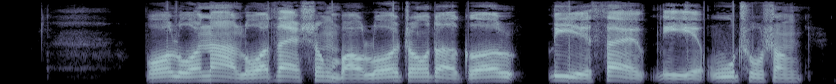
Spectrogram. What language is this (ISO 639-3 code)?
zho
